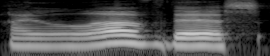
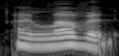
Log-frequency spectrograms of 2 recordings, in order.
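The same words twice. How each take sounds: First: Emphatic delight. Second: Said in the usual way. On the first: Real, not acted. Host delighted by listener email.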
